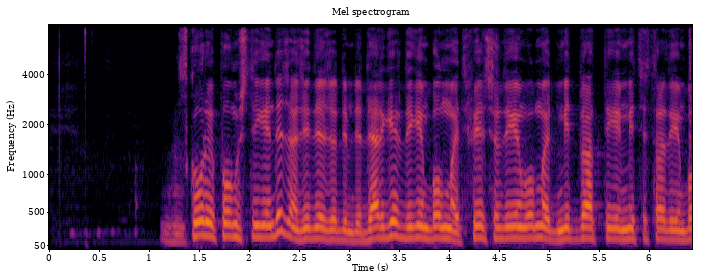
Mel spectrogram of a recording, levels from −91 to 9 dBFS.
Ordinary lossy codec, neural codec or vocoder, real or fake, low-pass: none; none; real; none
